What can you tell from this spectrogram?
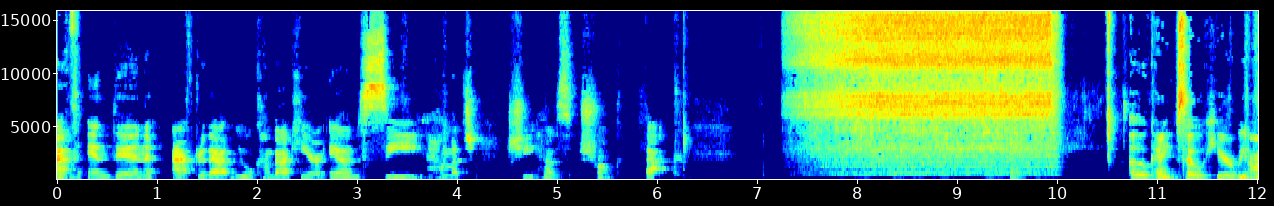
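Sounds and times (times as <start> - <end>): faucet running into sink: 7.3 - 10.1.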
